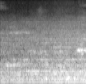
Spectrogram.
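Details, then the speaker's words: Maytag Centennial dryer on time dry (high heat) after cleaning, roller shaft cleanup and fixing a rattle in the rear duct assembly: steady low hum and soft even rush, no rattling; sounds much better. "So we'll just hit the... Oh, that sounds way better."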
